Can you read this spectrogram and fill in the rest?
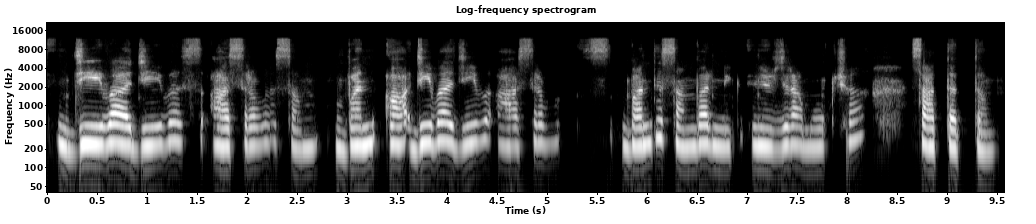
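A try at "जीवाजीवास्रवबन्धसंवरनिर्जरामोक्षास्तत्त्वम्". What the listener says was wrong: देखिए, आपके इसमें क्या, आपने वो शब्द बोल दिए हैं, सूत्र में थोड़ी सी गड़बड़ी हुई है। जीवा जीवा है, और ये मोक्ष सात, सात तत्वम नहीं है, मोक्षास तत्वम। 7 इज नॉट द 7 नंबर, ये आप ध्यान रखना।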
